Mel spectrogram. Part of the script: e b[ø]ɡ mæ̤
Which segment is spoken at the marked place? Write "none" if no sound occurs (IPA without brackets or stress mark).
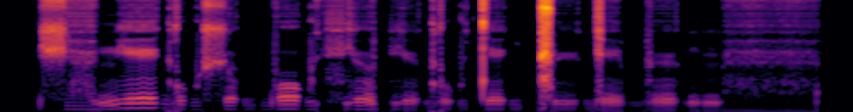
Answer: ø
